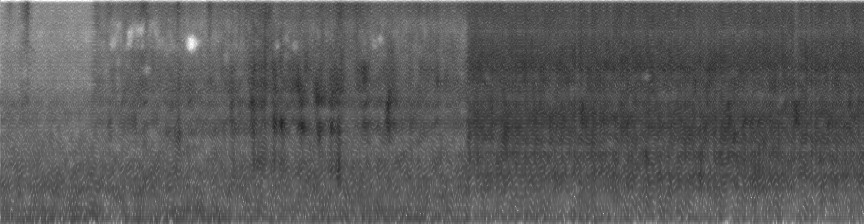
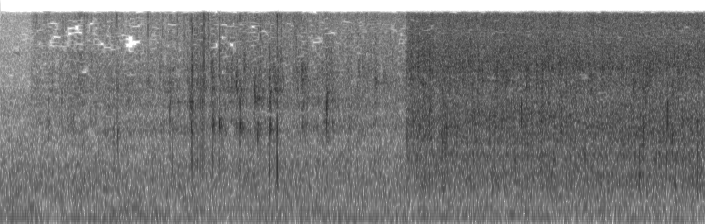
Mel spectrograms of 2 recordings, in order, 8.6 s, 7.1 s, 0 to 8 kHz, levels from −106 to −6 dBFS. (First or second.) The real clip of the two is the second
